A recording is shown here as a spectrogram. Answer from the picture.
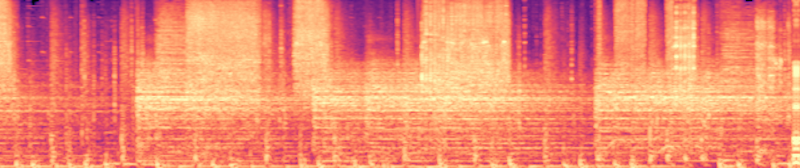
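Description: Quick-cut run of metalworking sounds, an abrasive chop saw cutting steel tubing and then welding, under background music; the sound changes abruptly about a second and a half in, about three seconds in and about six seconds in.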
